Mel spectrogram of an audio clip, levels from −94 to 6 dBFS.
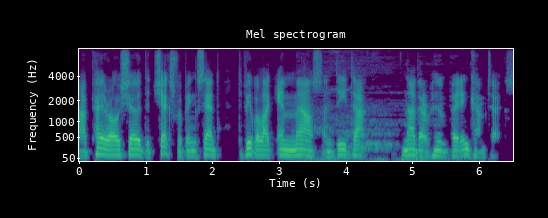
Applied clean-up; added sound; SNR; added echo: classical method Wiener filter.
